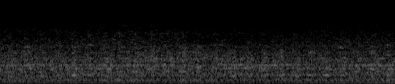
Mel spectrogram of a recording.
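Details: 5.9 Cummins diesel in a truck, run after tightening transmission lines, no antifreeze yet: quiet, steady idle with an even low rumble, no knocks or misses; engine fires and settles smoothly, normal idle.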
